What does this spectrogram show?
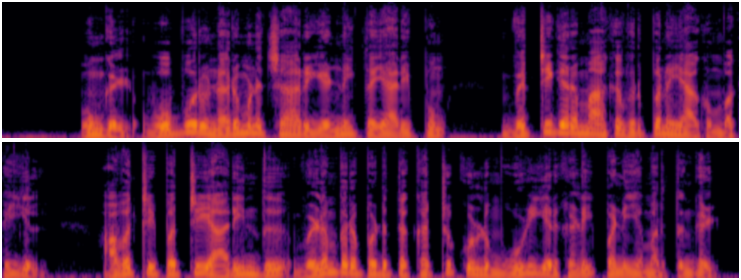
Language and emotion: Tamil, neutral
